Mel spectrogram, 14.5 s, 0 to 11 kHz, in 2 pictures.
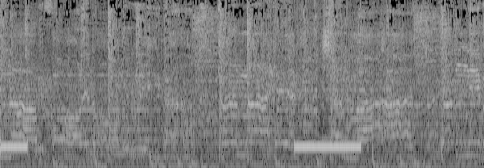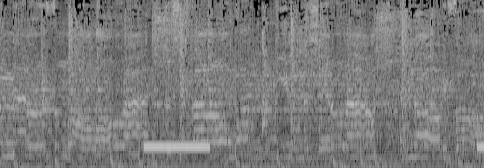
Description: Ringback tone (Europe, 425 Hz), with noise.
